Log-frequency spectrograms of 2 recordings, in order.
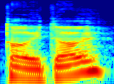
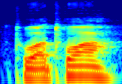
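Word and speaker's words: Toi Toi: Poland we call it toy toy because of the French brand which makes most of this toilets but actually it should be pronounced twatwa it's risky step inside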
